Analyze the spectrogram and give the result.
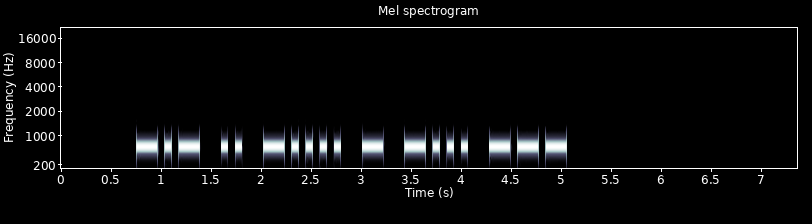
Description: Morse code, heard as a keyed tone, about 17 wpm, 700 Hz. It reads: KI6TBO
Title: USA Call Signs - 6 Characters - Repeated 3x - 17wpm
